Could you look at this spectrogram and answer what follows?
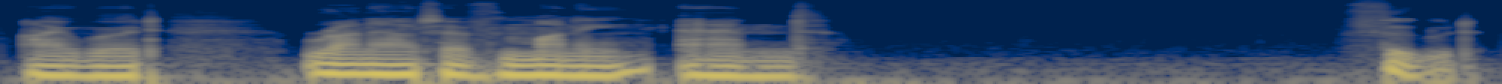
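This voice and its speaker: A man telling a first-person story to a livestream audience in a theatrical, deliberate way, with dramatic pauses. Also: very deep voice, level tone, no echo, phone-quality sound.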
